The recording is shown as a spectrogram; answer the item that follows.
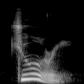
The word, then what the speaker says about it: jewelry: together Jewel re and what about the L does it change no it doesn't change it's still a dark L because you have the L before a consonant the L is not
